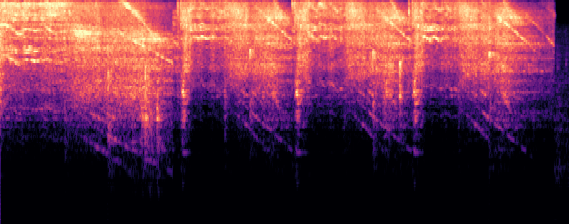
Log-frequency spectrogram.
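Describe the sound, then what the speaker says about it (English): A miter saw tilted sideways makes repeated angled cuts through wooden stretchers for a plank car ramp, each pass a loud rising whine with a rasping bite that fades before the next, heard close with no talk. "I marked their length and cut them with the miter saw tilted sideways"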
